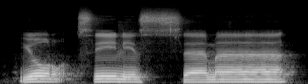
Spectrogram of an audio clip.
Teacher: Yur dibaca dengan ro yang tebal karena ro sukun sebelumnya dhammah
